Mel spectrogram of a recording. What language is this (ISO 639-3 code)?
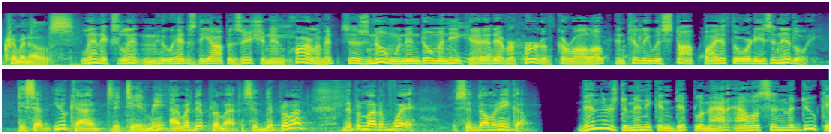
eng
